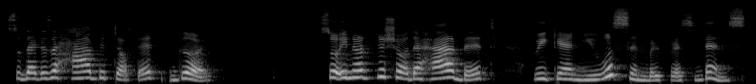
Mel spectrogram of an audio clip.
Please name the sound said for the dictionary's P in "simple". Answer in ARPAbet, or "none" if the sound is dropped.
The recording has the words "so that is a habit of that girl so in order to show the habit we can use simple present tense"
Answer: B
